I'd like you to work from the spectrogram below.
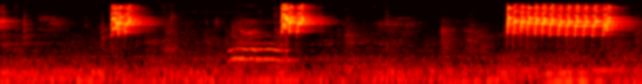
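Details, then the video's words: Lovebird of euwing type making two separate harsh chirps, then breaking into a rapid, buzzy, pulsing chatter that lasts over a second. "Lovebird euwing ngekek"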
